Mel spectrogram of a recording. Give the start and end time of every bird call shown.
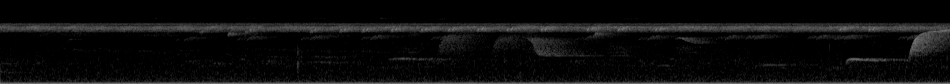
[1.80, 3.90] unidentified bird
[2.40, 3.60] Collared Trogon (Trogon collaris)
[3.50, 9.51] Screaming Piha (Lipaugus vociferans)
[4.80, 7.20] Gray Antbird (Cercomacra cinerascens)
[6.40, 7.30] Ringed Antpipit (Corythopis torquatus)

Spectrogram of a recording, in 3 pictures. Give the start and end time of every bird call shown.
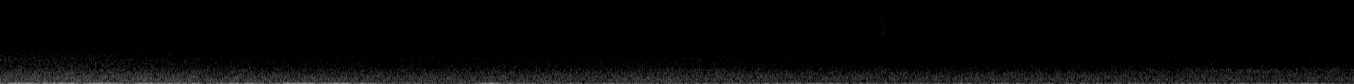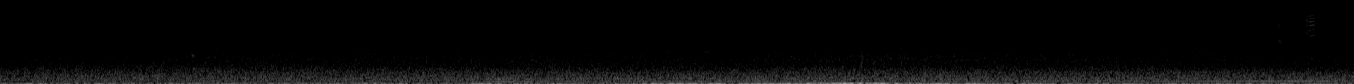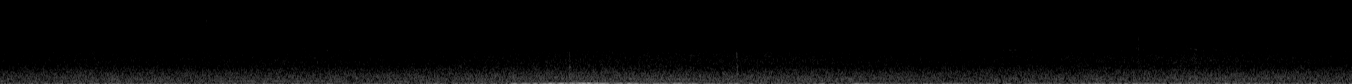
[8.77, 8.87] Hawaii Amakihi (Chlorodrepanis virens)
[26.57, 26.67] Hawaii Amakihi (Chlorodrepanis virens)

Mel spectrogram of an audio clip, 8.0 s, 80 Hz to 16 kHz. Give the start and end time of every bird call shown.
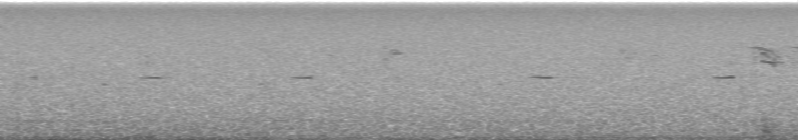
[7.50, 7.80] Hawaii Amakihi (Chlorodrepanis virens)

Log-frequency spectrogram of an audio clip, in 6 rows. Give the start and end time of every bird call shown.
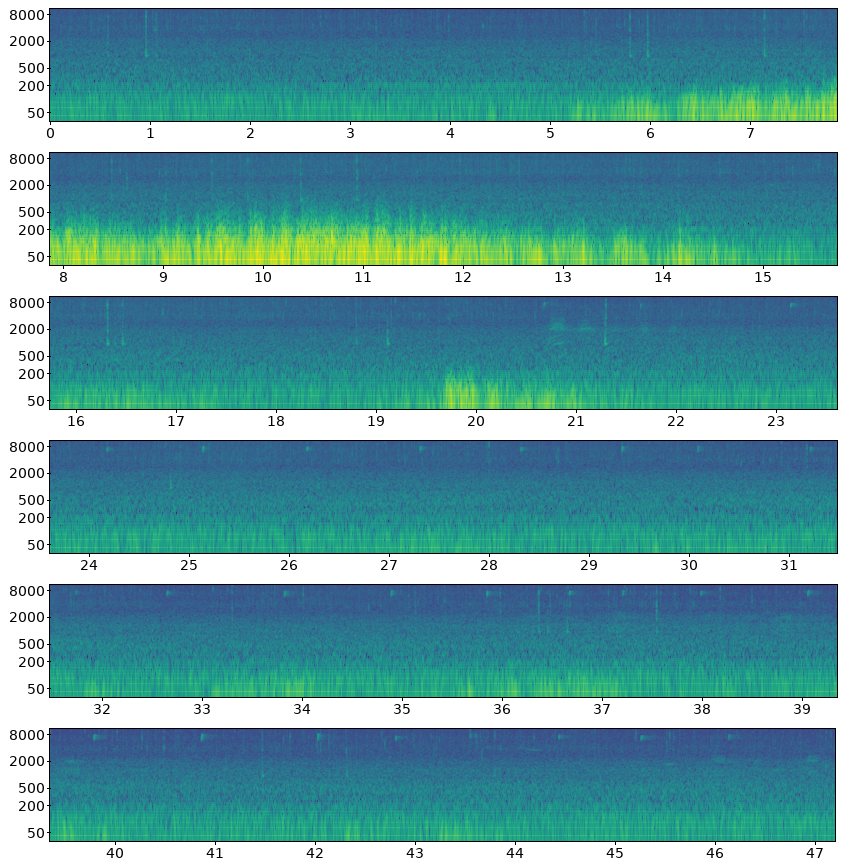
[20.49, 46.39] Northern Cardinal (Cardinalis cardinalis)
[20.59, 22.59] Mallard (Anas platyrhynchos)
[43.99, 44.39] Red-winged Blackbird (Agelaius phoeniceus)
[45.39, 47.20] Canada Goose (Branta canadensis)

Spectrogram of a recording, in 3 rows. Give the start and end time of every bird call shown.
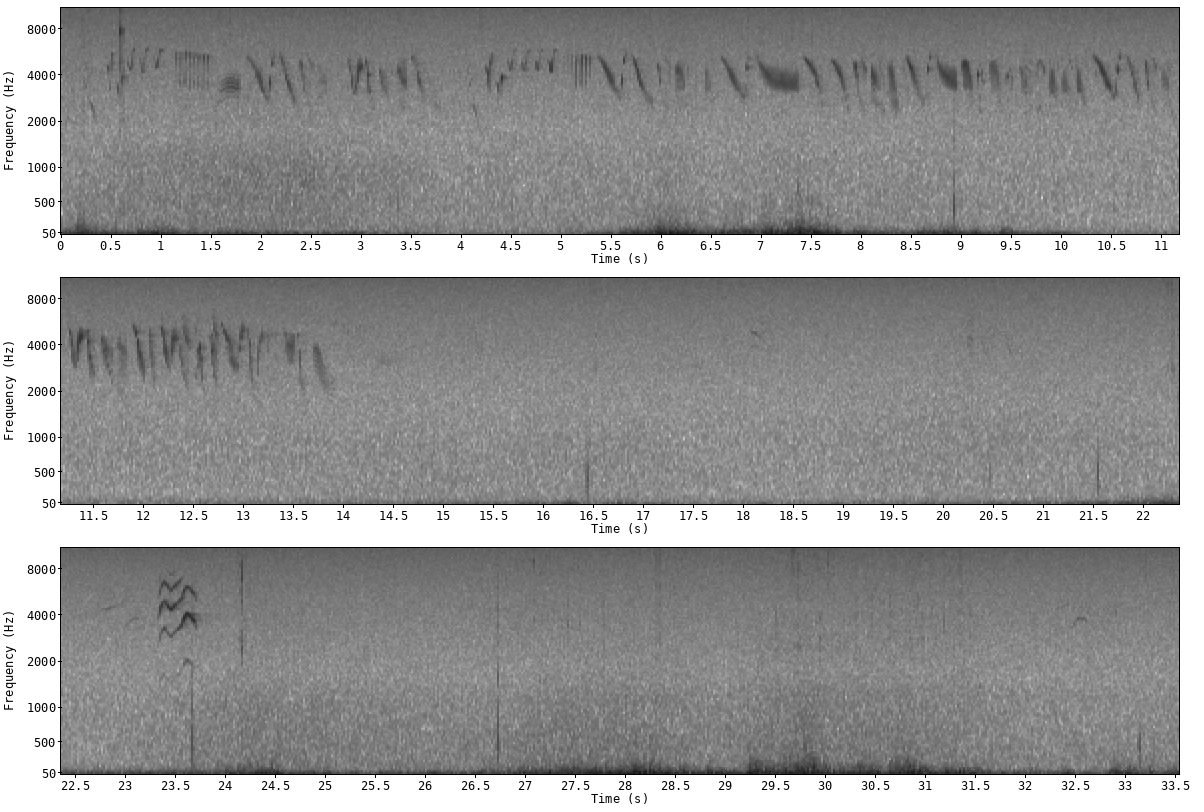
[0.00, 13.95] Eurasian Skylark (Alauda arvensis)
[18.05, 18.25] Hawaii Amakihi (Chlorodrepanis virens)
[20.25, 20.35] Hawaii Amakihi (Chlorodrepanis virens)
[22.75, 23.75] Hawaii Amakihi (Chlorodrepanis virens)
[32.25, 32.65] Hawaii Amakihi (Chlorodrepanis virens)

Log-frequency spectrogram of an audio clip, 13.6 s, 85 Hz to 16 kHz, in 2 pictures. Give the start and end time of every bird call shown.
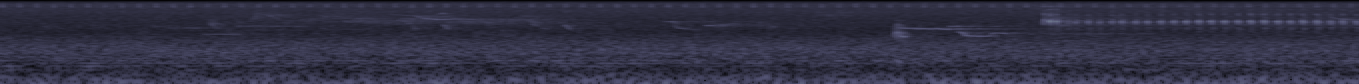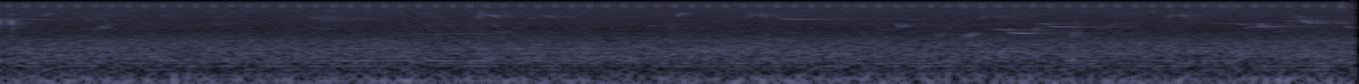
[0.80, 1.80] Wood Thrush (Hylocichla mustelina)
[2.10, 2.40] Red-winged Blackbird (Agelaius phoeniceus)
[4.40, 5.20] Wood Thrush (Hylocichla mustelina)
[4.90, 7.10] Belted Kingfisher (Megaceryle alcyon)
[8.80, 9.70] Eastern Kingbird (Tyrannus tyrannus)
[10.60, 11.00] Red-winged Blackbird (Agelaius phoeniceus)
[11.50, 13.50] Wood Thrush (Hylocichla mustelina)

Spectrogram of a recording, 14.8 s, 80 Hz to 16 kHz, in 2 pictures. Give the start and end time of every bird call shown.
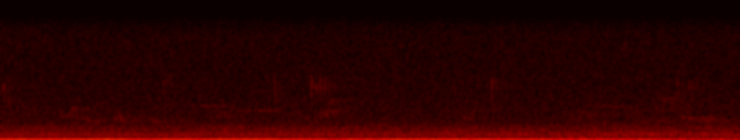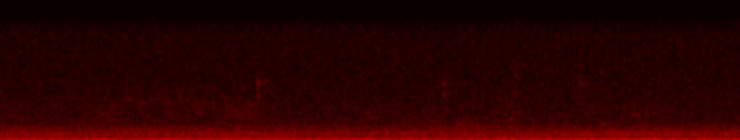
[3.06, 3.26] unidentified bird
[4.76, 5.06] unidentified bird
[9.86, 10.06] unidentified bird

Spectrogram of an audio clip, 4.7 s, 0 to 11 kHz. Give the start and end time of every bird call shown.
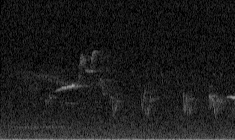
[0.00, 4.71] Hermit Thrush (Catharus guttatus)
[2.35, 4.71] Western Tanager (Piranga ludoviciana)

